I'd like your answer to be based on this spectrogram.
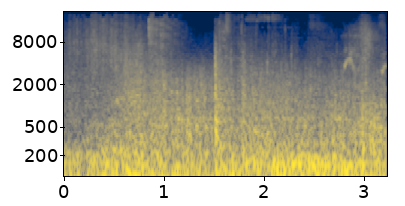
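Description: A Confringo fire spell explodes in a Harry Potter video game, a loud booming blast set within a dense, continuous wash of game noise and rumble, with a sharp burst standing out near the middle.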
